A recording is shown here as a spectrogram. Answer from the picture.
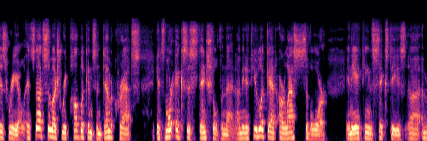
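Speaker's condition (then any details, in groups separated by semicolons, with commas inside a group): No condition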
